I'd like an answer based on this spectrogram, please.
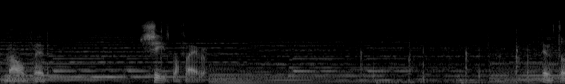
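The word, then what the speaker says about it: Merlwyb: I like Malwib and it's how you pronounce her name. Spel Melwib, but it's pronounced Malvib.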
